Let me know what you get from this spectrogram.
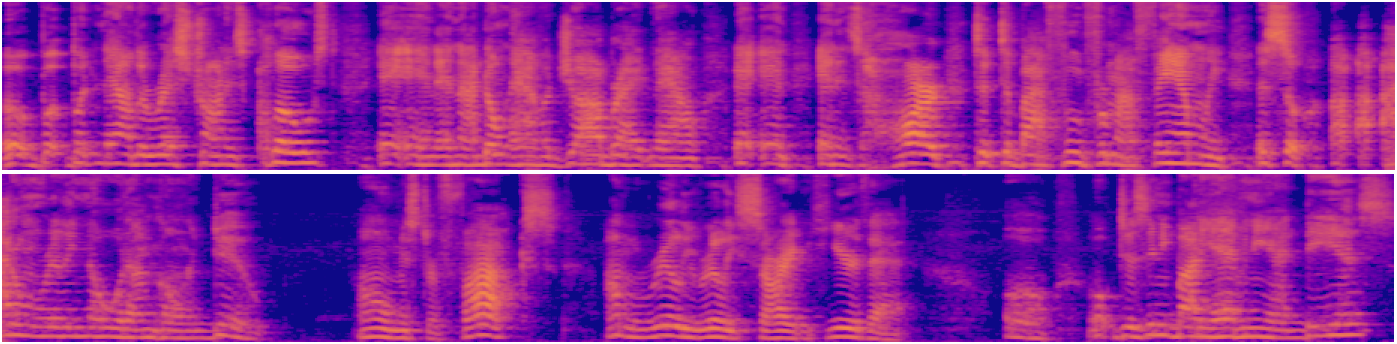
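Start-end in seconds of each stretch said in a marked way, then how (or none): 0.0-10.9 worried, hesitant puppet voice, much quieter. As the out-of-work fox puppet telling the group, worried Mister Fox puppet voice. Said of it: "Oh, [name], are you worried about feeding your baby kits? / Yeah, I have ten kits at home, ten baby foxes, and that's a lot of little mouths to feed. Oh, [name], are you worried about feeding your bab".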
